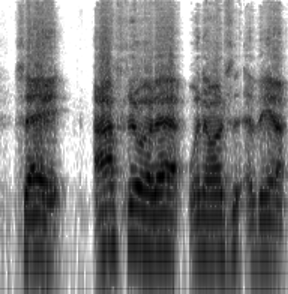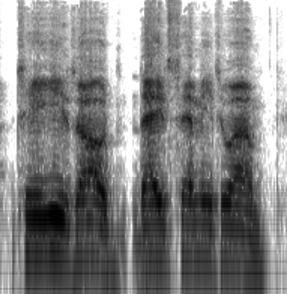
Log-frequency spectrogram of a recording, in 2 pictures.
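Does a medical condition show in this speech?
Yes: cerebral palsy; from birth, tight muscles.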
